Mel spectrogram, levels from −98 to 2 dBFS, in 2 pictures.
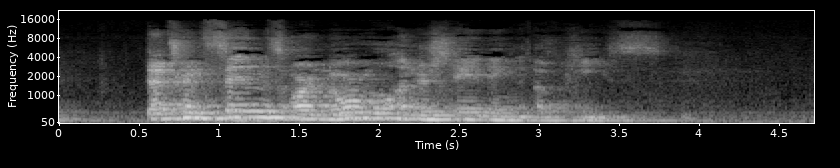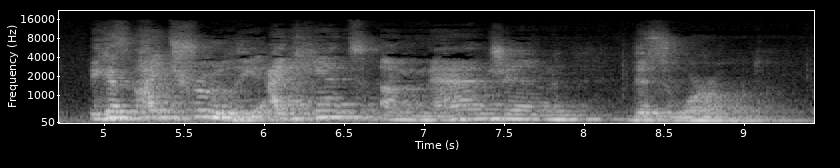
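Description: Nothing stood out as a technical problem on listening.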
